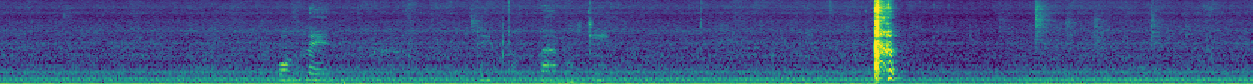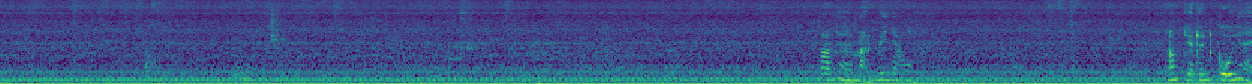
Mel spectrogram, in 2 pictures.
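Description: A steady low hum with several fixed tones, like a running machine or appliance, under faint distant voices. One sharp click about nine seconds in.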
